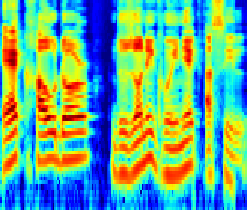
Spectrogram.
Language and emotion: Assamese, neutral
